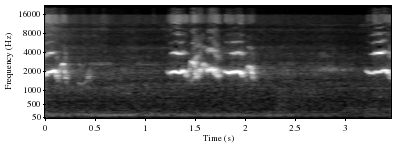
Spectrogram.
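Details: Cockatiel heard in the morning, giving loud whistled, slightly harsh notes in two clusters, a warbling run of several rising and falling whistles, then a fresh phrase starting at the end; faint low hum beneath.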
